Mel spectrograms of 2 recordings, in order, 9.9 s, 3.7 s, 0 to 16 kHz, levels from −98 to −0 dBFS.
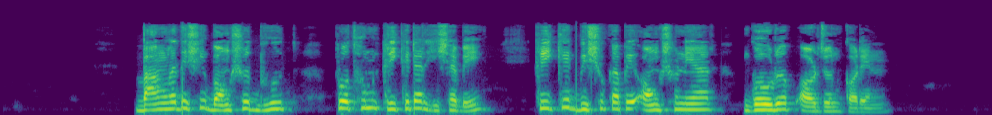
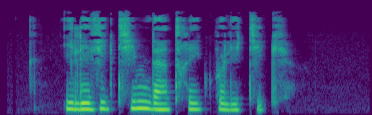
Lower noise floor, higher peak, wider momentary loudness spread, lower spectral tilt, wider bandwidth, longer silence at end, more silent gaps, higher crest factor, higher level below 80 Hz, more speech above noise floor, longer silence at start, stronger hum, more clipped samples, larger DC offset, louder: first, under -90 dBFS vs -75 dBFS; first, -2 dBFS vs -8 dBFS; second, 8 LU vs 14 LU; about the same, -5 dB/octave vs -5 dB/octave; second, 7.6 kHz vs 11 kHz; first, 1.1 s vs 0.85 s; neither; about the same, 16 dB vs 18 dB; first, -54 dBFS vs -70 dBFS; first, over 74 dB vs 51 dB; first, 1.35 s vs 0.65 s; neither; neither; neither; first, -16 LUFS vs -24 LUFS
